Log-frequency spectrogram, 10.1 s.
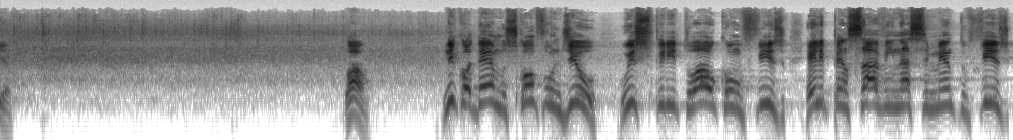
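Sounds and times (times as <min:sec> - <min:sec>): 
speech: 0:00.0 - 0:00.2, 0:03.4 - 0:03.8, 0:04.4 - 0:10.1
audience applause: 0:00.0 - 0:04.6.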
